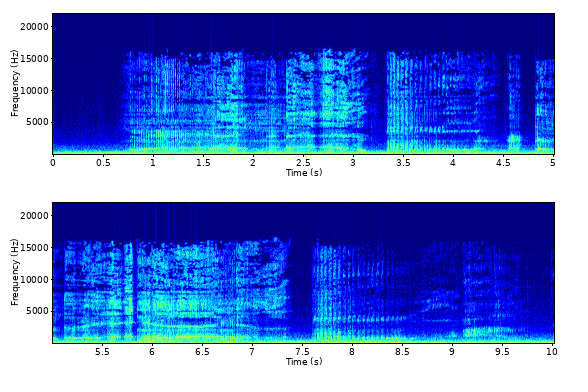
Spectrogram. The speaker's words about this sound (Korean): 남편은 코까지 골았다. 그 소리가 거슬리는지 둘째가 룸미러로 남편을 흘끔거렸다 그녀로서는 남편이 엉뚱한 소리를 내뱉는 것보다 잠든 편이 나았지만 코 고는 소리는 못내 신경 쓰였다.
